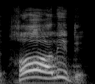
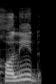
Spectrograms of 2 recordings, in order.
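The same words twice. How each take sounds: First: "Khalid" with a long "Khaa"; high, stretched first vowel in "Khalid"; proper mad. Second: "Khalid" with a short first vowel; mock the clipped "Kha" in "Khalid"; "Khalid" without lengthening the a; missing mad. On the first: Shown as a demonstration. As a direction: hold the a of "Khalid", then short "lid". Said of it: "Kok Khalid?". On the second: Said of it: "madnya nggak diperhatikan".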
